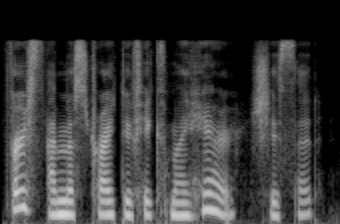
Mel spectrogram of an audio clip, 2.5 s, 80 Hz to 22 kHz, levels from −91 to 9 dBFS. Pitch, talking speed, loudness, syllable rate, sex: 215 Hz, 235 wpm, -18 LUFS, 4.4 syllables/s, female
